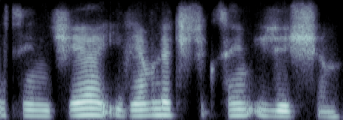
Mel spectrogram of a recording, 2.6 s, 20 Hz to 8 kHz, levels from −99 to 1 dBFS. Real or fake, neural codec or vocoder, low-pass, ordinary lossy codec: fake; codec, 24 kHz, 1.2 kbps, DualCodec; 7.2 kHz; Opus, 16 kbps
